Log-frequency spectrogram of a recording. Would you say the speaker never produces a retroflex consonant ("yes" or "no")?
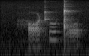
no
